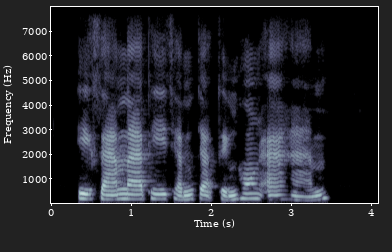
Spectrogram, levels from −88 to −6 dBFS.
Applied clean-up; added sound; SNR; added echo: none; none; none; none.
